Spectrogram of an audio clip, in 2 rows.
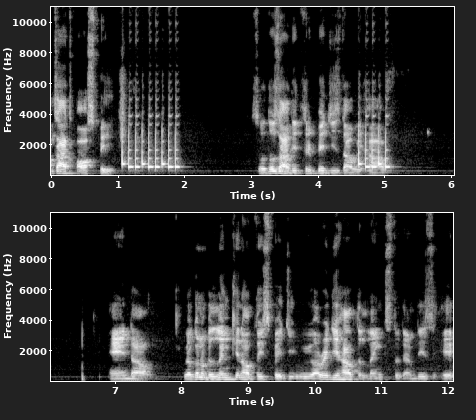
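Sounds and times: ringtone of alternating notes: 1.0s - 2.0s, 4.6s - 5.2s.

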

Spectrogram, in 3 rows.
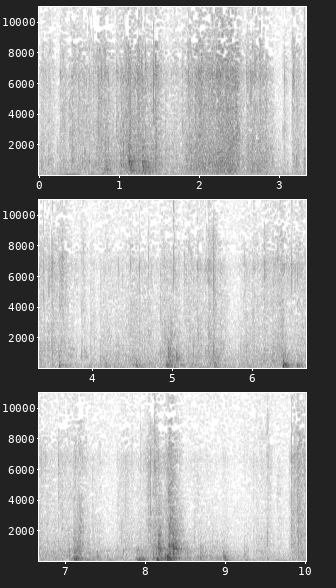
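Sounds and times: plastic wrapping handled: 0.0s - 10.0s.

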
